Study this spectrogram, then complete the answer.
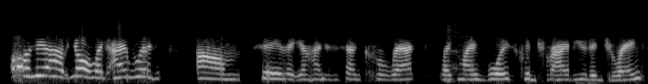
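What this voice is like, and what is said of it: Thick East Coast accent. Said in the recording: “your accent is so thick that I thought it was a bit ... I thought you were doing a voice ... Representing East Coast”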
